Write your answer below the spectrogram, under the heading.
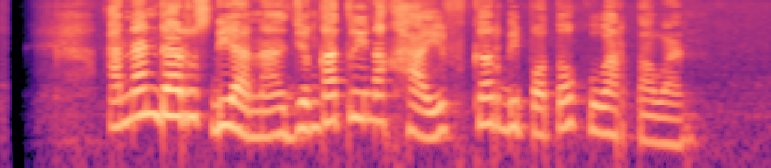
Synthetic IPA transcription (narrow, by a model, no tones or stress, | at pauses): ʔanandaɾusdianad͡ʒəŋkat̪rinakhaɪfkɨrdipɔt̪ɔkuwart̪awan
